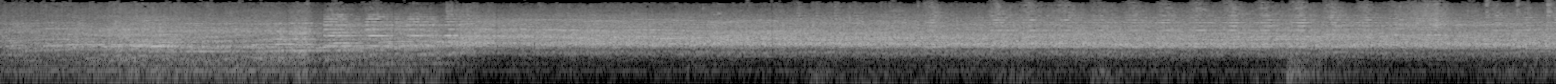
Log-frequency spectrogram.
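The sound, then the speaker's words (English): A huge, continuous roar of cheering crowds fills the air, a dense wash of many voices shouting and celebrating at once, steady and loud throughout with a fuller low rumble in the first few seconds. “And it, you can actually feel, listen really carefully, and you'll hear the depth of the sound of like how much the entire city is cheering.”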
